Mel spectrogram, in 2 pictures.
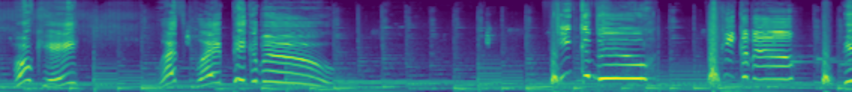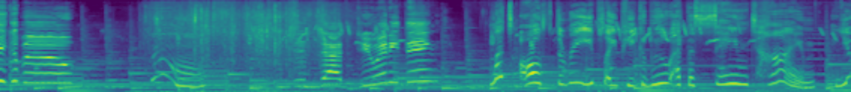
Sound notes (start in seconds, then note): none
